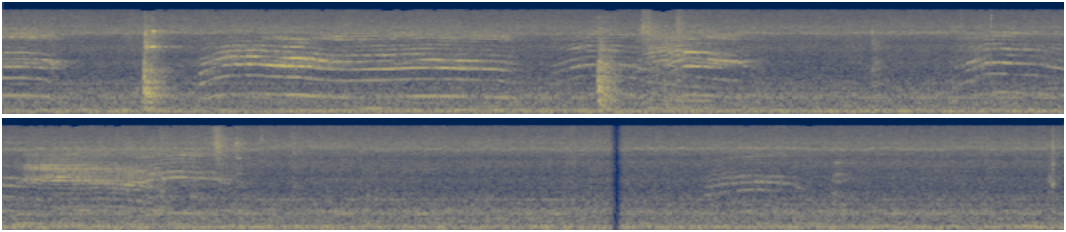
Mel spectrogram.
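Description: Several cats meow insistently, close by.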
